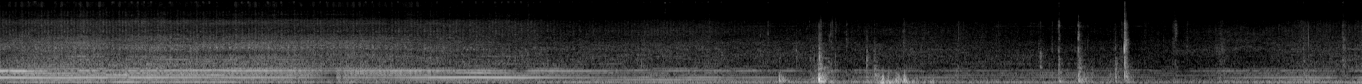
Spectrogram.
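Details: 2013 Ford F-150 EcoBoost in park: steady idle hum with a buzzing vibration that fades partway, then a few clunks. It also vibrates between gears when shifting. The dealer couldn't duplicate it, and the cause is unknown.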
